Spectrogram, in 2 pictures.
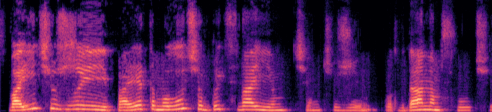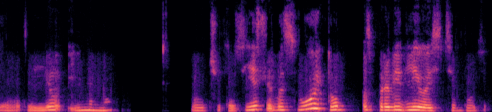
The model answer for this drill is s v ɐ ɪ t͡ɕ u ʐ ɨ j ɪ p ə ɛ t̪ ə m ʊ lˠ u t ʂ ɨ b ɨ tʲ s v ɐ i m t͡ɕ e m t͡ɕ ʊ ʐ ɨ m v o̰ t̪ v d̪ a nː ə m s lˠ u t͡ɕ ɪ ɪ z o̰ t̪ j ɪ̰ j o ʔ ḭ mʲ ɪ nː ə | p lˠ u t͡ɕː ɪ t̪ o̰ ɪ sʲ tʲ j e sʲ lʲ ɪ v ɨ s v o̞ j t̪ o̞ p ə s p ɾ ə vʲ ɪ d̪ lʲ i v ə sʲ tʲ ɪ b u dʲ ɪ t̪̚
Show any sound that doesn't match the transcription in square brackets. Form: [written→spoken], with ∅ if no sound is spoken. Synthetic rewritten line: s v ɐ [ɪ→i] t͡ɕ [u→ʊ] ʐ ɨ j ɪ p [ə→ɐ] ɛ t̪ ə m ʊ lˠ u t ʂ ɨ b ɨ tʲ s v ɐ i m t͡ɕ e m t͡ɕ ʊ ʐ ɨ m v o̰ t̪ v d̪ a nː ə m s lˠ u t͡ɕ ɪ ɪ [z→v] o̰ t̪ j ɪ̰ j o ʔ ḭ mʲ ɪ nː ə | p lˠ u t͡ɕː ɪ t̪ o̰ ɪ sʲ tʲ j e sʲ lʲ ɪ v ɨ s v o̞ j t̪ o̞ p ə s p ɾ ə vʲ ɪ d̪ lʲ i v ə sʲ tʲ ɪ b u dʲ ɪ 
